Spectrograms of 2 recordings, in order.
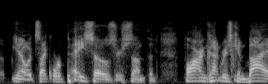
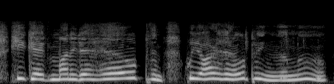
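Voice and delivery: mocking media voice; 9 semitones higher, slower than usual.

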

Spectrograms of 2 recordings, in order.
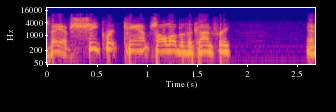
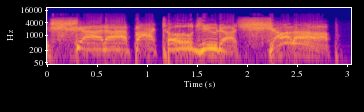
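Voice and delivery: mock drill-sergeant yell, drawn out and higher; imitated screaming cop; 5 semitones higher, much slower than usual. Host mimics cops screaming at him, mock shouting. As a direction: imitate an officer yelling an order. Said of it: "start screaming at me".

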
